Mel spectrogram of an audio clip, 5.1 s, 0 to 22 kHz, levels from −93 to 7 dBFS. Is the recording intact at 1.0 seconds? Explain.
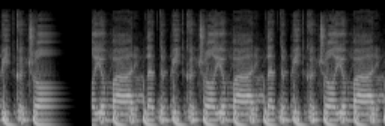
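No. At 1.0 seconds the clip is inside a call audio freeze running from 0.55 to 1.24 s. The sound just before the stall is stretched into a fading buzz or hiss that ends in about 0.23 s of silence, likely because delayed packets left the jitter buffer empty. Unlike packet loss, where audio is dropped, nothing is missing here: playback resumes exactly where it stopped, only about 0.66 s later.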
